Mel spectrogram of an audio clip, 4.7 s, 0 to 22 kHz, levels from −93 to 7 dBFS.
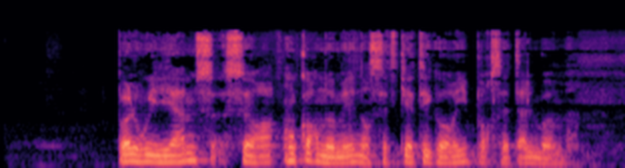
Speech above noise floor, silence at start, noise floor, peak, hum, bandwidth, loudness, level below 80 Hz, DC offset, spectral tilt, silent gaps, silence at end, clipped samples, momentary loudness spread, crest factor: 46 dB; 0.9 s; -70 dBFS; -6 dBFS; none; 11.5 kHz; -24 LUFS; -50 dBFS; under 0.1%; -4.5 dB/octave; none; 0.4 s; under 0.1%; 8 LU; 20 dB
